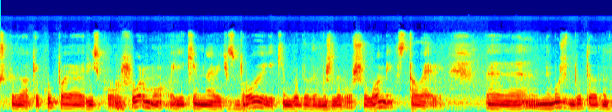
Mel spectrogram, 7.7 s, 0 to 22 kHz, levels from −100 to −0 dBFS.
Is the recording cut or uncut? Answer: cut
